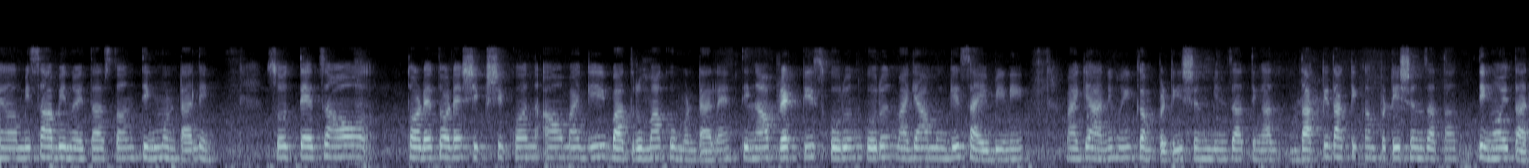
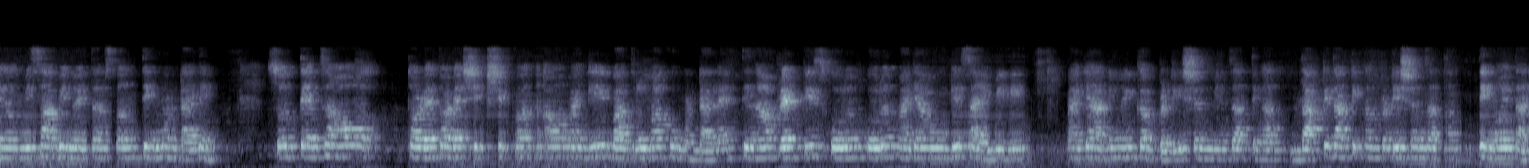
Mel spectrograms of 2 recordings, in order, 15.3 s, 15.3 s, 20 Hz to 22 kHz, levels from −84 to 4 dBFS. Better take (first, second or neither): first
